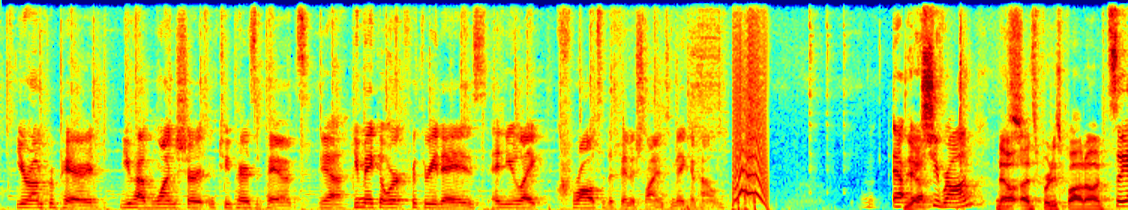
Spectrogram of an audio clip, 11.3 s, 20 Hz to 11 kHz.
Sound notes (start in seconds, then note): 7.0 record scratch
